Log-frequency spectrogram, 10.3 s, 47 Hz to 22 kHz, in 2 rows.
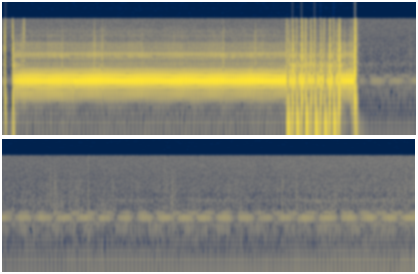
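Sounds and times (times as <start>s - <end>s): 
telephone exchange selector tone awaiting dialed digit: 0.1s - 10.3s
sharp telephone exchange clicks: 3.2s - 4.5s.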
